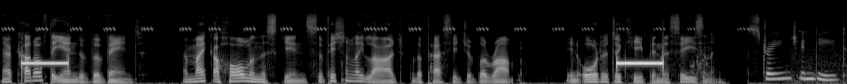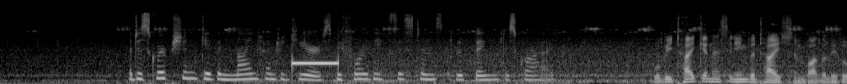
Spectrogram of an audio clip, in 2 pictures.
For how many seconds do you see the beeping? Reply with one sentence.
The beeping can be heard for 2 seconds in total.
